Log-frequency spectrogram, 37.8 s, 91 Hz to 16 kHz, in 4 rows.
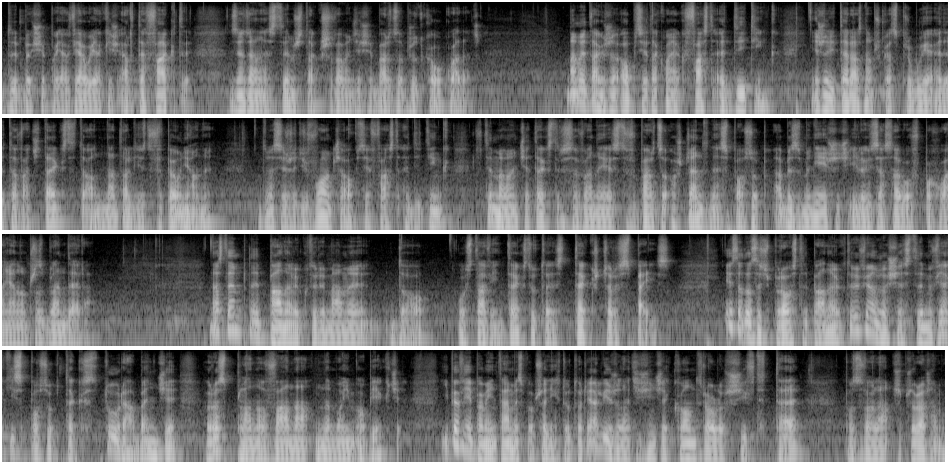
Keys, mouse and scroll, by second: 0.7 middle click, 8.1 middle click, 9.1 Tab, 11.7 Tab, 12.8 click, 13.9 Tab, 15.0 middle click, 20.0 Tab, 24.2 click, 25.7-26.0 scroll down 2, 28.8 KP_1, 35.8 ctrl+shift+t.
